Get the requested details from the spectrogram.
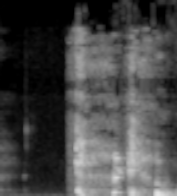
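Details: Adult woman who is currently ill coughing, a run of about three harsh, rapid cough bursts after brief quiet; says she couldn't sleep and mentions an inhaler ("bombinha"); cough.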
